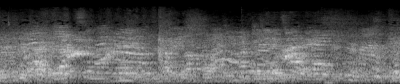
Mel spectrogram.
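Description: Overlapping voices of children playing and people chattering in a large room, with no single voice standing out.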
